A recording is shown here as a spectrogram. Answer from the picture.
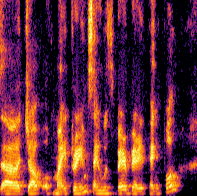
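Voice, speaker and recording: A woman speaks with a Mexican accent. Her pitch is medium and her pace moderate. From Mexico. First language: Spanish. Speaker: entrepreneur. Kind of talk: interview. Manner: halting.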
